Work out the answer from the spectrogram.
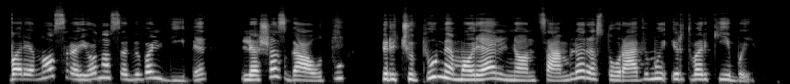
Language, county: Lithuanian, Šiauliai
